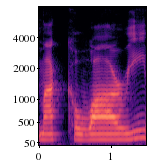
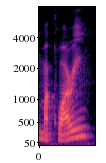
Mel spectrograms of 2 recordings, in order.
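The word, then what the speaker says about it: Macquarie: Lord how Island um Marquee Island mentioned in the video pronounced mcari Makari Christmas Island's an interesting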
